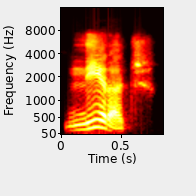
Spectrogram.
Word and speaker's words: Neeraj: His Indian pronunciation is Neeraj.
